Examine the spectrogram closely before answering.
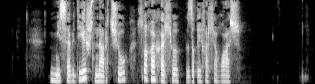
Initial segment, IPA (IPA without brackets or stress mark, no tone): m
